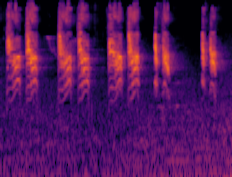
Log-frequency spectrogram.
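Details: Erratic, varied song of a long-tailed shrike: short harsh chattering phrases repeated roughly every half second, rasping and buzzy, in a quiet setting.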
